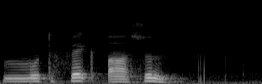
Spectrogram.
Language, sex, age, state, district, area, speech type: Kashmiri, male, 30-45, Jammu and Kashmir, Pulwama, rural, read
